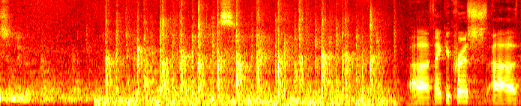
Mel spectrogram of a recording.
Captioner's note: applause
